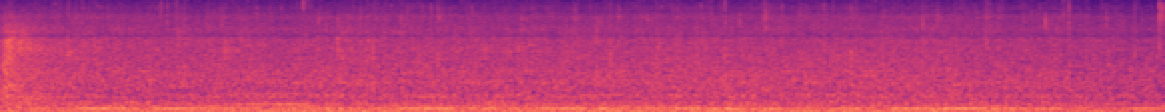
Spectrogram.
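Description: Steady, dense crackling hiss like falling rain, with a faint low hum that comes and goes.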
